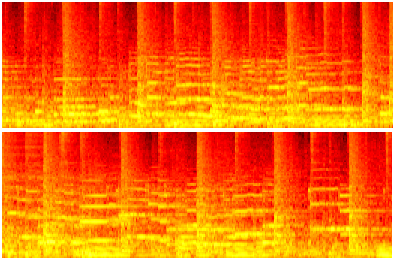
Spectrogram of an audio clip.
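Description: Live instrumental rock-jazz band: electric guitars playing over a drum kit, with a steady beat of drum and cymbal hits and low sustained notes underneath.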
